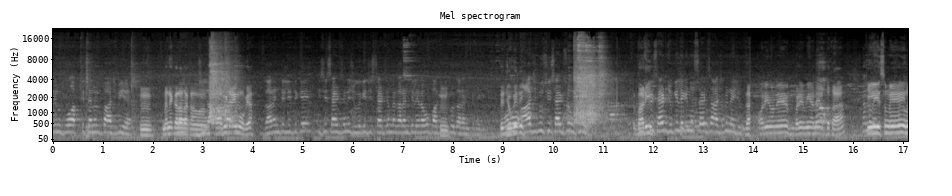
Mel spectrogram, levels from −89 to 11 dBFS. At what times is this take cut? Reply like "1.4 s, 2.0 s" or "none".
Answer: 14.0 s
